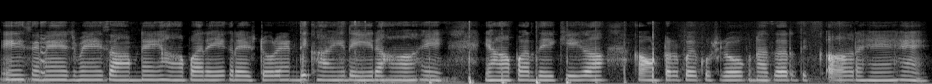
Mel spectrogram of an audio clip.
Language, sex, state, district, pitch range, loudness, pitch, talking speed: Hindi, female, Rajasthan, Jaipur, 195-205 Hz, -22 LUFS, 200 Hz, 155 wpm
